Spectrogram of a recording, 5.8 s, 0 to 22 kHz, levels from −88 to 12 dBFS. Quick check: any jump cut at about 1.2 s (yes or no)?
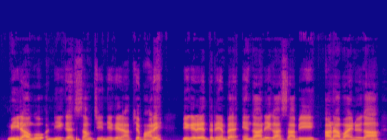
no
